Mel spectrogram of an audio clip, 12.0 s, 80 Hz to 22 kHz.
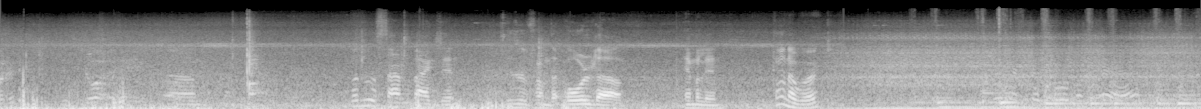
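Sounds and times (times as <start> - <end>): voice: 0.0 - 2.7, 3.5 - 8.4, 9.7 - 11.9
wind noise on microphone: 0.0 - 12.0.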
